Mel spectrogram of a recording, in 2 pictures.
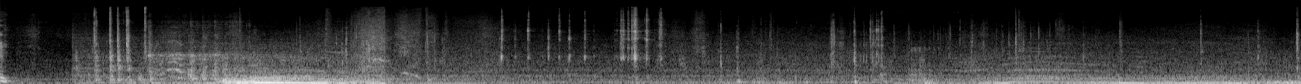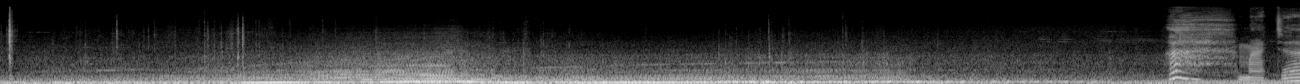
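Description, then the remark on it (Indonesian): A car engine rumbles in a stop-and-go traffic jam, idling low and then revving up in a couple of rising surges, with a brief burst of other noise near the end. “macet macet”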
